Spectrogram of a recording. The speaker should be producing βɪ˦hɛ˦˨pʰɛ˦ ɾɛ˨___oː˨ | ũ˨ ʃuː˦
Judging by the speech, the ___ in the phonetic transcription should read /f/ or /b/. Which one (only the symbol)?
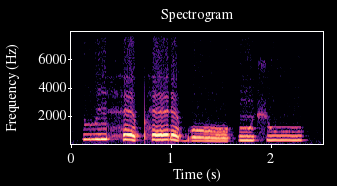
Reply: b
